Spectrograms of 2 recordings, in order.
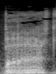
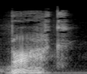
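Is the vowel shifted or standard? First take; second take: standard; shifted. First: The vowel is the standard American one. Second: The vowel is shifted toward an 'ah' sound. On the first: "Every time she says the word back" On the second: "it comes out as Bach"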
